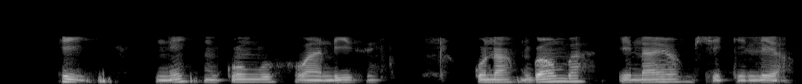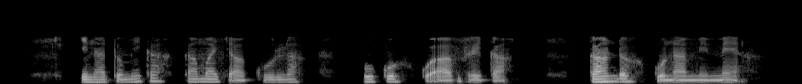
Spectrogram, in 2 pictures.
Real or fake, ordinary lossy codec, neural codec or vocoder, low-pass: real; AAC, 24 kbps; none; 3.6 kHz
